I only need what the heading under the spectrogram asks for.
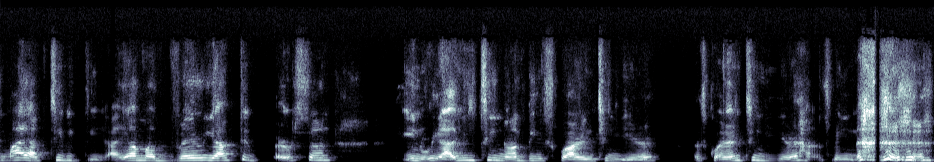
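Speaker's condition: Spasmodic dysphonia; vocal cord issue

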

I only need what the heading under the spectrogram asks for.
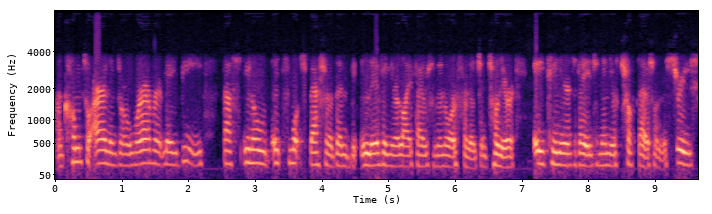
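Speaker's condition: Cleft palate; congenital, parents' Chernobyl radiation exposure, premature, over twenty surgeries, leg amputated, prosthetic limb age 12

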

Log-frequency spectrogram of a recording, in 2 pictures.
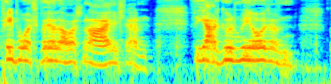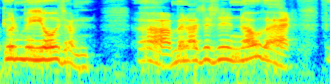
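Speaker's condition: Down syndrome; present from birth, diagnosed several hours after birth in Indianapolis; 55 years old, still takes speech therapy

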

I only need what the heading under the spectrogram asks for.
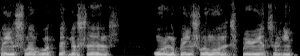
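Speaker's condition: Cleft lip and palate, popliteal pterygium syndrome; genetic disorder

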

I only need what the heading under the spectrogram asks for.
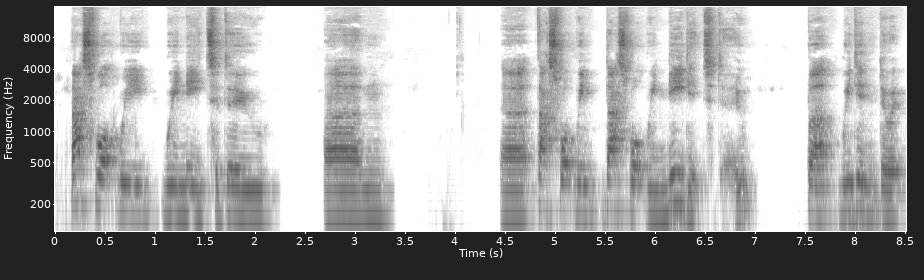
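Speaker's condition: No condition

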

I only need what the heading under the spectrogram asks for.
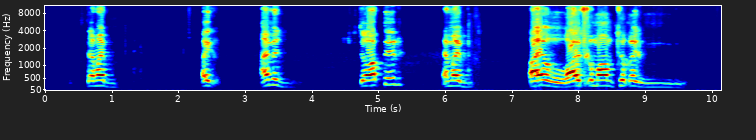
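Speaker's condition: Stutter; lifelong stutter, cause unknown, speculated prenatal Valium exposure, some fine motor, gross motor, cognitive issues; psilocybin mushrooms did not cure stutter, weed reportedly slows stutter down; blocks, gets stuck on almost any sound, fluent rapping, voice changes, louder robotic voice; repeated sounds, blocks

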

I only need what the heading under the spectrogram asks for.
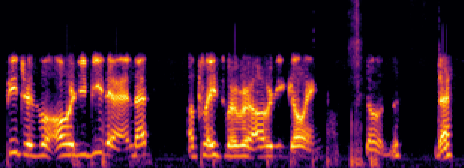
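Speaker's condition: Cerebral palsy; uses voice very well, Siri voice texting on iPhone works with practice, sometimes misrecognized words

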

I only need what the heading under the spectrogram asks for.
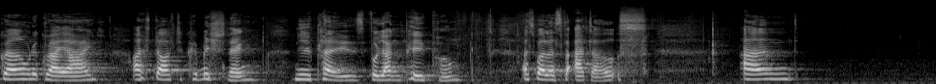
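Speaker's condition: Deafness; deaf since age seven

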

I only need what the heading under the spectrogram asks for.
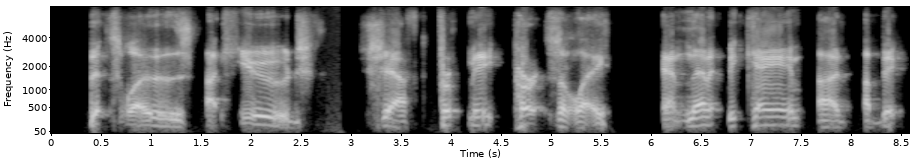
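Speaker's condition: Spasmodic dysphonia; over a decade since onset

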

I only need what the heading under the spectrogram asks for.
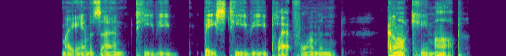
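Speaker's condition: No condition

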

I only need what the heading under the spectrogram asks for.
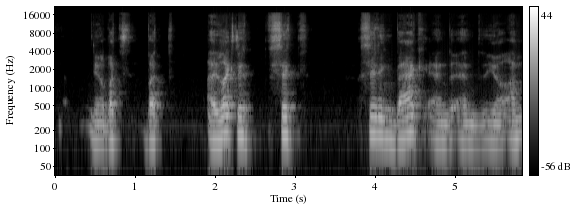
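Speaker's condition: Aphasia after stroke; aphasia caused by stroke about 30 years ago, permanent; ongoing aphasia; expresses self relatively well, unlike others who cannot, rambles off track a little

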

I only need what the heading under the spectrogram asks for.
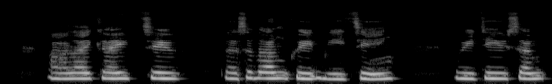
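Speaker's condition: Down syndrome; since infancy, hole in heart, heart surgery at nine months, wires for heart

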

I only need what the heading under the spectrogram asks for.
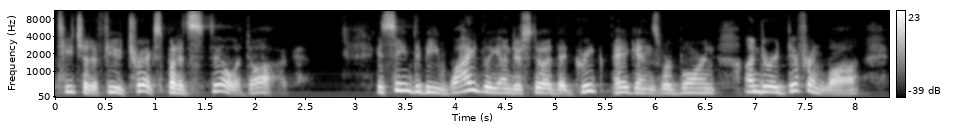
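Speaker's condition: No condition

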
